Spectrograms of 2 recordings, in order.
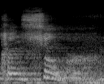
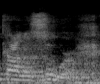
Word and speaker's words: connoisseur: if you know me my children mispronounce it it's a full consumer I'm a full connoisseur I love good food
